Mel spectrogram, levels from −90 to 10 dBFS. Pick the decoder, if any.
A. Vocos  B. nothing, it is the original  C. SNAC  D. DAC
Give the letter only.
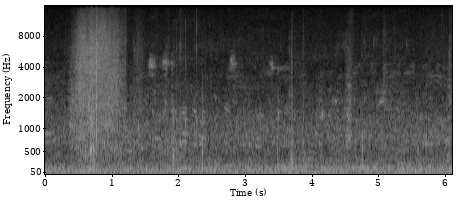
B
